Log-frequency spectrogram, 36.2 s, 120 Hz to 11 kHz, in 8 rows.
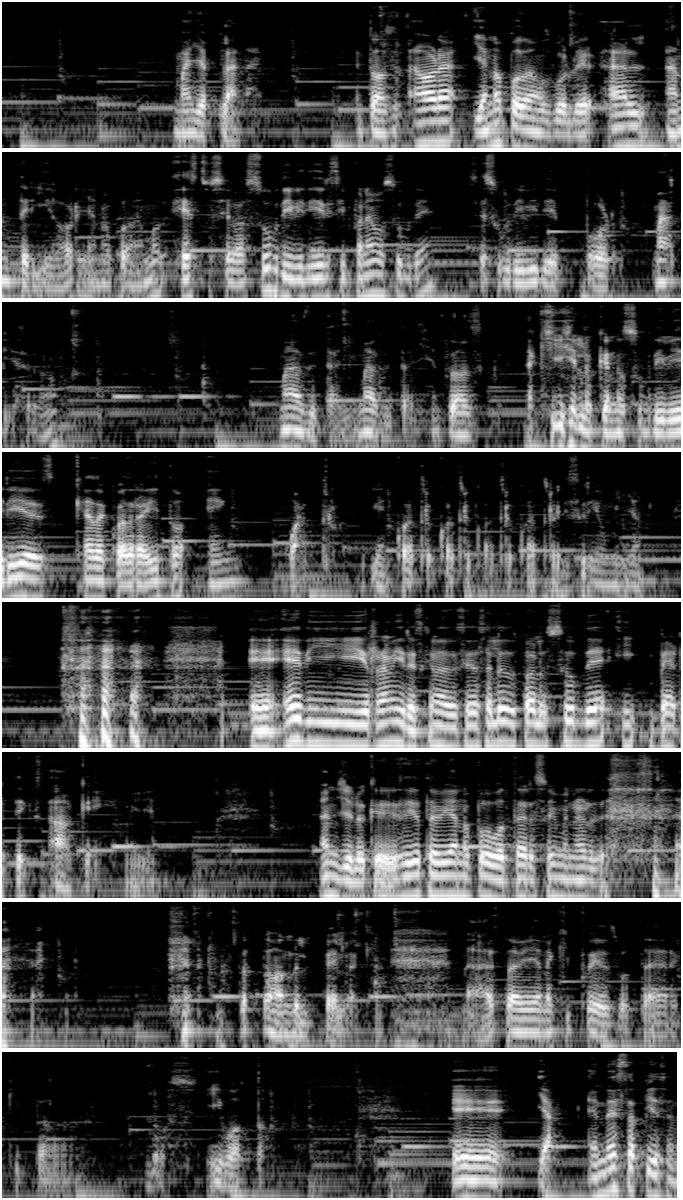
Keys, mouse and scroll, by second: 0.4 click, 1.2-1.7 scroll down 2, 2.6 click, 3.1 click, 9.5 space, 9.7 middle click, 10.2 shift+middle click, 10.5 click, 11.0 click, 11.4 shift+middle click, 11.7 middle click, 12.0 click, 12.1 click, 12.3 scroll up 1, 12.6 ctrl+scroll down 1, 12.9 scroll up 1, 13.2 scroll down 1, 15.8-16.2 scroll up 2, 17.0 middle click, 17.5 middle click, 27.6 middle click, 28.0 Escape, 28.4 Escape, 30.7 middle click, 31.1 middle click, 32.6 middle click, 32.7 c, 35.8 middle click.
